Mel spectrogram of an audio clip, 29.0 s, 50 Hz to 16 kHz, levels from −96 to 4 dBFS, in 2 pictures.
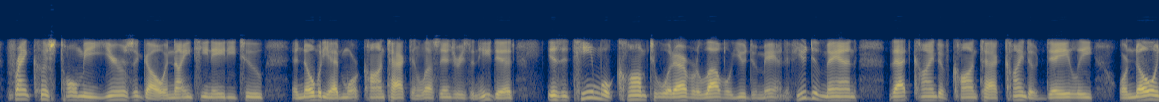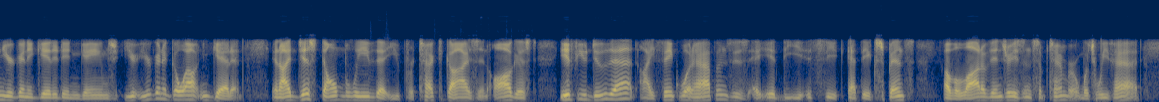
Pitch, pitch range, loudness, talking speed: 125 Hz, 115-140 Hz, -25 LUFS, 185 wpm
